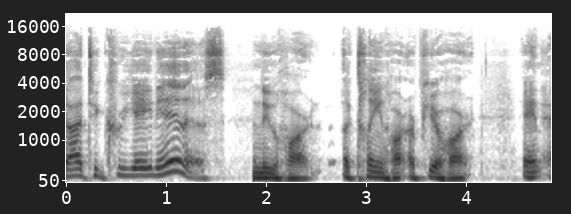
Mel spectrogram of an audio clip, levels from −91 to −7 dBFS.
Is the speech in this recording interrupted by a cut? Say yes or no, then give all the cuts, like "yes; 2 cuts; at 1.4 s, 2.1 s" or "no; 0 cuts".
yes; 1 cut; at 1.9 s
